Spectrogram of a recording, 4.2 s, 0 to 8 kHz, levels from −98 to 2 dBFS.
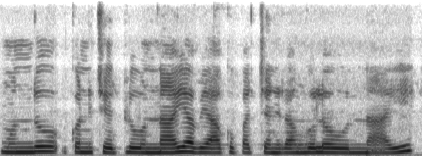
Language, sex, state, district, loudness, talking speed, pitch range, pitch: Telugu, female, Telangana, Mahabubabad, -15 LUFS, 115 wpm, 210-230 Hz, 220 Hz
